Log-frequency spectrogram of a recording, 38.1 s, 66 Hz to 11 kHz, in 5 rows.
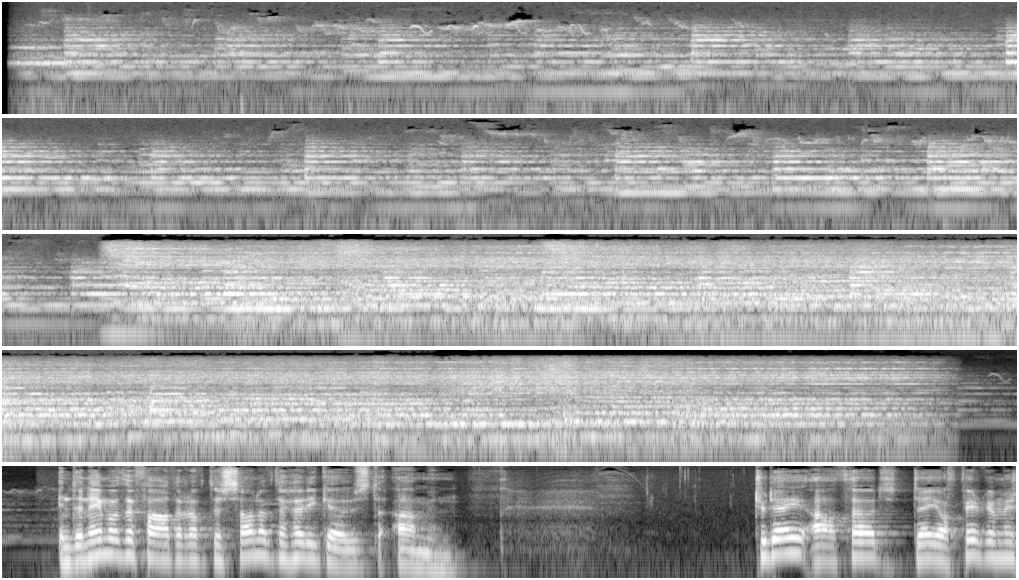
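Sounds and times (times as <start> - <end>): church bells ringing: 0.1 - 32.8.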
